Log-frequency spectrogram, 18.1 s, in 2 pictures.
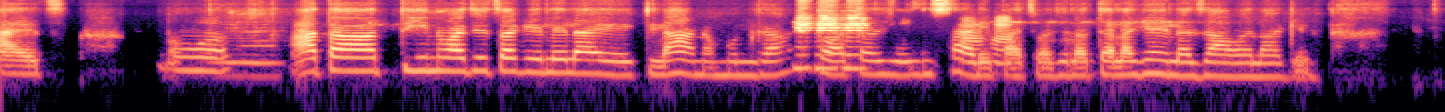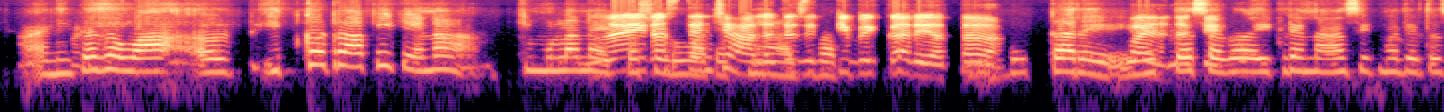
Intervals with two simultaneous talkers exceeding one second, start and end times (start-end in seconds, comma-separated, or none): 12.8-14.2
